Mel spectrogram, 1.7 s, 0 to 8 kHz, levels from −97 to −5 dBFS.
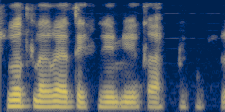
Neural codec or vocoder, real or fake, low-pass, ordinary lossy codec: vocoder, 22.05 kHz, 80 mel bands, HiFi-GAN; fake; 7.2 kHz; none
